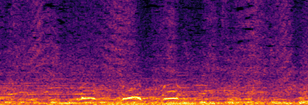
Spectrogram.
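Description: A dog giving short, quick yips, three in a row in the middle, over steady music.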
